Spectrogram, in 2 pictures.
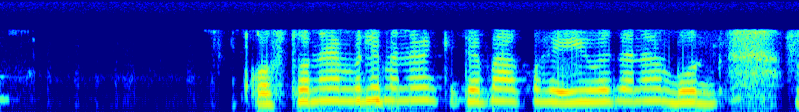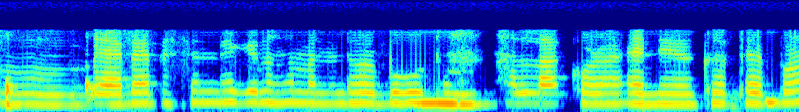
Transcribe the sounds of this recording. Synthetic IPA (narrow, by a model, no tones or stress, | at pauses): kɔstɔnajbulimanɛkitijabaːkoxeɹiɦojzanɔboɦut | bɛabɛapɛsɛntʰakinɔɦɔjmanɛdʱɔɹboɦuthalːakɔɹaɛnɛɡʰʱatɛpɔɹa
